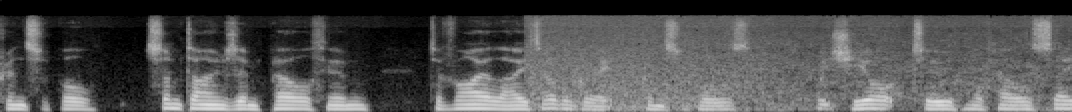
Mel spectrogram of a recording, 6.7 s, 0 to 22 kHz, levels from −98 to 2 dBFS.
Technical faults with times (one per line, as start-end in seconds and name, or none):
0.00-6.71 noise suppressor artifacts
3.26-4.70 noise suppressor catching up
